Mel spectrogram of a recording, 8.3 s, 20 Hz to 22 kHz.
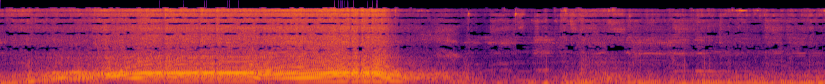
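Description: Nitrous-fed 1998 Pontiac Trans Am's LS1 V8, heard from inside the cabin, revved hard for about four seconds. The revs climb, hold high and climb again, then cut off abruptly, dropping back to a low idling rumble.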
